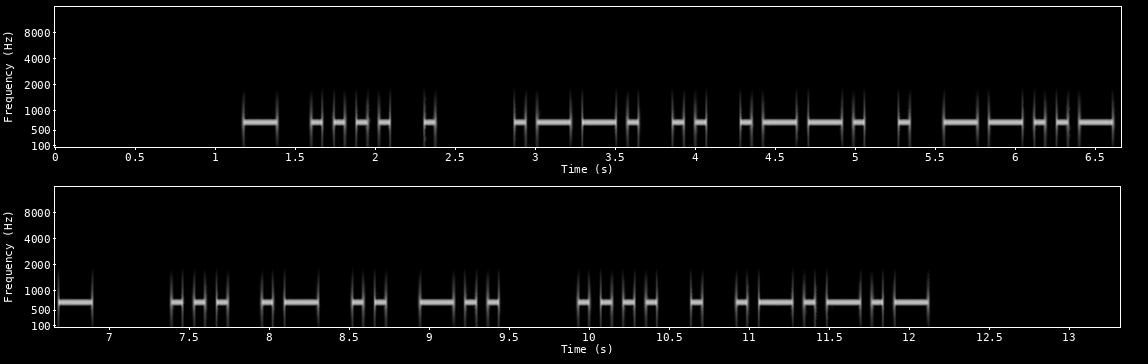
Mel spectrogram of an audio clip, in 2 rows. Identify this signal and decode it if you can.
Morse code, heard as a keyed tone, about 17 wpm, 700 Hz. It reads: THE PIPE, SAID HE.
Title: Sentences from Top 1500 Words 17wpm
